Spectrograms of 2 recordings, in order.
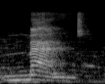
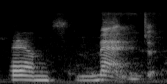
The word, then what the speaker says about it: manned: The American Apollo 11 was the first manned spacecraft to land on the moon. Pay attention. Just a second. Say again. Manned. Manned. We don't pronounce this vowel here. Okay? We never pronounce that. So manned.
